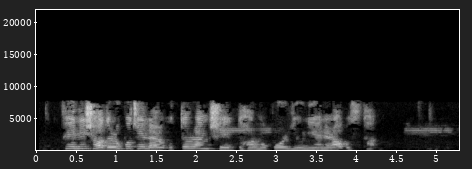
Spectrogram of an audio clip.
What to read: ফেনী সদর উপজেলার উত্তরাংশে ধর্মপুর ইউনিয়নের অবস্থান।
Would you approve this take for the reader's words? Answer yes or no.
yes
